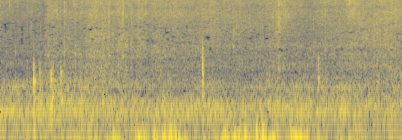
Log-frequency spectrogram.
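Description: Chopped food slides off a wooden board into a sizzling pan.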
